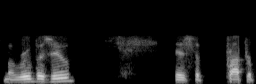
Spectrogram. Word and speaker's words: Marubozu: But it's pronounced Marubozu is the proper pronunciation of it.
